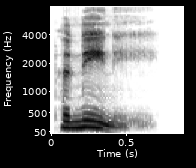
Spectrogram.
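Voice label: "panini", British English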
